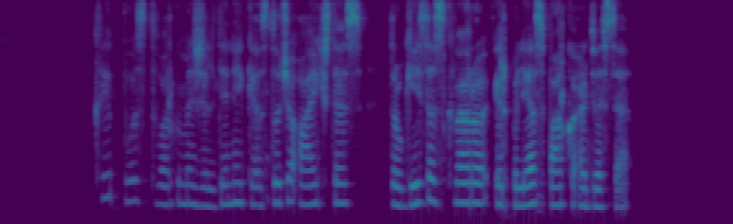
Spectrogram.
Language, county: Lithuanian, Kaunas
